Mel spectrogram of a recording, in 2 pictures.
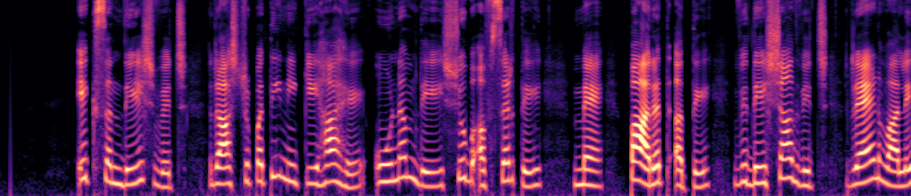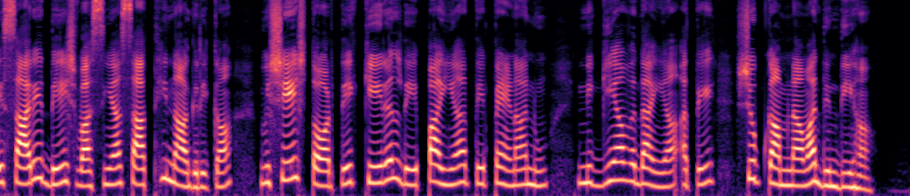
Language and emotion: Punjabi, neutral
